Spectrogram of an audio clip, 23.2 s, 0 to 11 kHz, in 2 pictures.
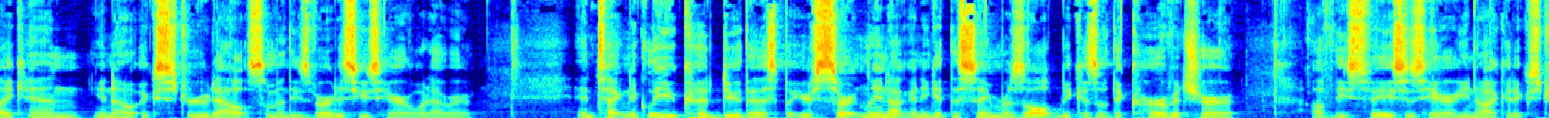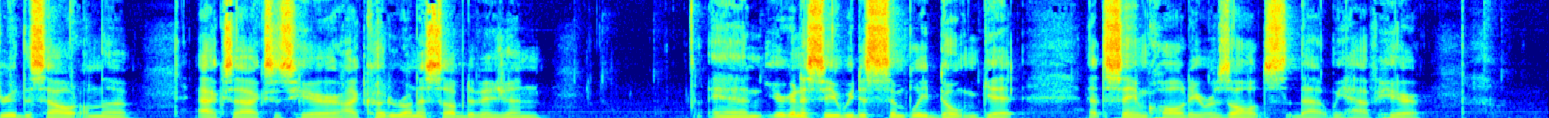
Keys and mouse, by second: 1.3 c, 9.8 Escape, 10.8-11.9 drag, 11.1-12.3 typing, 12.1-23.2 drag, 13.8 Tab, 14.4 Tab, 14.4 ctrl+1.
